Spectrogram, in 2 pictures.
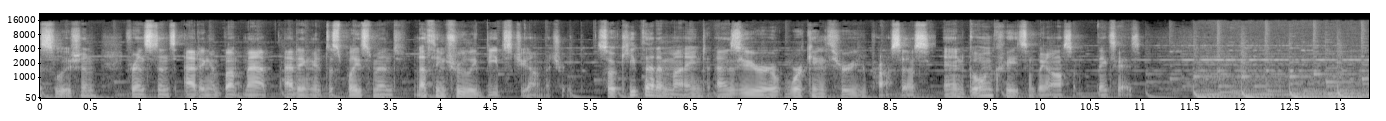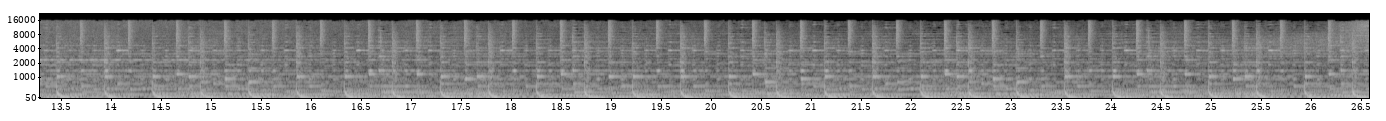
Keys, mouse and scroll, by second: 3.9-4.3 scroll down 1, 4.3-5.1 scroll up 1.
